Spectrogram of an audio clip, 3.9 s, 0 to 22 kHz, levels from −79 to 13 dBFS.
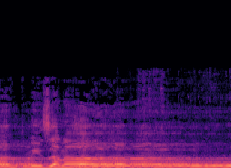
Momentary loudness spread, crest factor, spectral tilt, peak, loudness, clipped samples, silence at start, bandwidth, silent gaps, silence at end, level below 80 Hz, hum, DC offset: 6 LU; 14 dB; -6 dB/octave; 0 dBFS; -15 LUFS; under 0.1%; 0 s; 12.5 kHz; none; 0 s; -62 dBFS; none; under 0.1%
